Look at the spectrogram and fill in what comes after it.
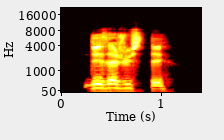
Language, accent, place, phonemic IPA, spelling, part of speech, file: French, France, Lyon, /de.za.ʒys.te/, désajuster, verb, LL-Q150 (fra)-désajuster.wav
- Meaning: 1. to derange, to disturb, to put out of order 2. to become deranged, disturbed, to get out of order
